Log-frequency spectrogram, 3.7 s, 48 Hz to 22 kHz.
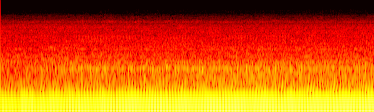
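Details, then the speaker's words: Honda CRX with B20 VTEC swap and Jackson Racing supercharger, pump-gas ignition timing on E85, timing set manually: steady, even low idle with smooth rumble, no misses or knocks; holding a good idle, running smooth. "chillin cars holding a good idle it's running it's running pretty smooth"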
